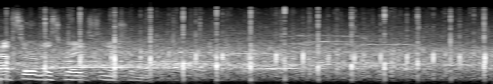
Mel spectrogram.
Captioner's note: crowd clapping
